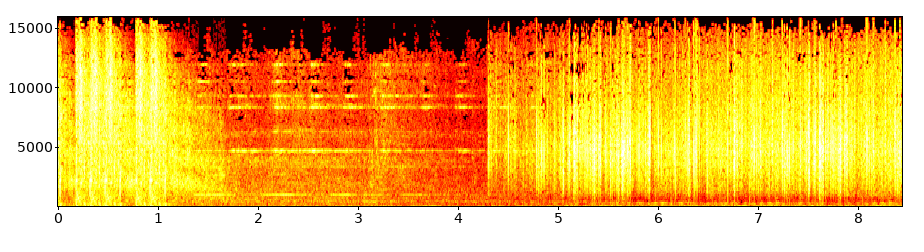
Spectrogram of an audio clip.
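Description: Gunfire sound effects in a comedy skit: a few sharp, loud bursts in the opening second, followed by dense, continuous crackling and rattling noise that holds steady to the end.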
